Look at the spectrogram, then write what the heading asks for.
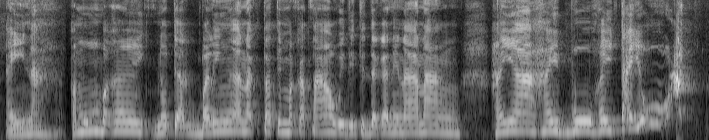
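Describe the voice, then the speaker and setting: A woman acting an excitable, teasing spouse eager for a son in a radio comedy drama. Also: mid-range voice, moderate pace, lightly acted. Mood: overjoyed, excited.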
